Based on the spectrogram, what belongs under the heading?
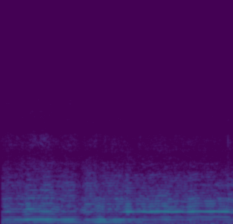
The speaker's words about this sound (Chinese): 公明仪再度扰动琴弦，弹出一段段奇怪的声音，有的像嗡嗡嗡的蚊子、苍蝇声，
